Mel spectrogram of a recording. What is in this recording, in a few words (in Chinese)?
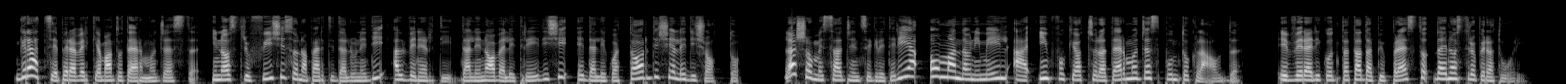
意大利语女 外语 小语种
